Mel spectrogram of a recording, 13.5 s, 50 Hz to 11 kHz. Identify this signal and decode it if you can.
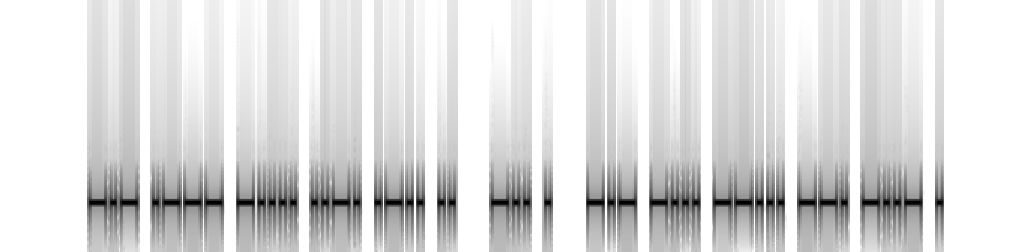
Morse code, heard as a keyed tone, about 17 wpm, 700 Hz. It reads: KJ6FLI DE KB7GXE
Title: USA Callsign DE Callsign - 6 Characters - 17wpm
